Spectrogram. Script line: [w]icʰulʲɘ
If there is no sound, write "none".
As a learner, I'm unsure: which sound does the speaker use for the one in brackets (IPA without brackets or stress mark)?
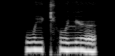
w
